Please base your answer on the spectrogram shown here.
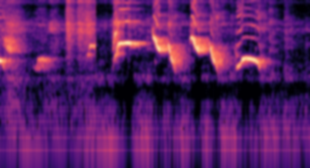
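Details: Vigorous Greater green leafbird song used to provoke rival leafbirds: a dense run of shrill, downward-slurred whistles and chattering notes, tumbling one into the next over a constant low droning background.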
